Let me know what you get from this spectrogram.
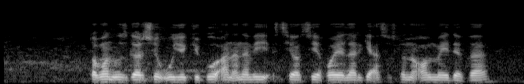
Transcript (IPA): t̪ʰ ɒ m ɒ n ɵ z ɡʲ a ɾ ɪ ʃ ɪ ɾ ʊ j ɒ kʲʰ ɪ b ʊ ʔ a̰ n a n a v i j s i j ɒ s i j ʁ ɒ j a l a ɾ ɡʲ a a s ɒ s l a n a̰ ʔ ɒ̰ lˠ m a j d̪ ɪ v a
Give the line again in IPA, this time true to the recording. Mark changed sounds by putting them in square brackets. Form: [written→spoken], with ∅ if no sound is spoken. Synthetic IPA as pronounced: t̪ʰ ɒ m ɒ n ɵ z ɡʲ a ɾ ɪ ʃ ɪ [ɾ→∅] ʊ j ɒ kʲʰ ɪ b ʊ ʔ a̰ n a n a v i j s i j ɒ s i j ʁ ɒ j a l a ɾ ɡʲ a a s ɒ s l a n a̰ ʔ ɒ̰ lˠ m a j d̪ ɪ v a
